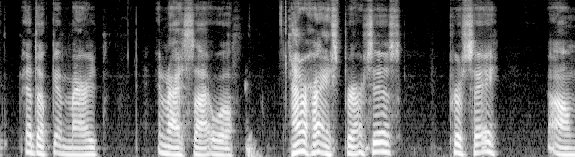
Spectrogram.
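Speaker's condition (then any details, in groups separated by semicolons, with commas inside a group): Ataxia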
